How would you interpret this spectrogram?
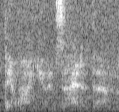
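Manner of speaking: creepy hushed whisper. Acted. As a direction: whisper it ominously.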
